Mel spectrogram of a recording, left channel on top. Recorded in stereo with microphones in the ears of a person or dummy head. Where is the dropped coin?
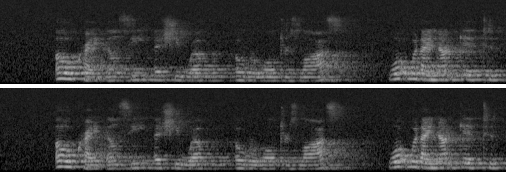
No dropped coin in this recording.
